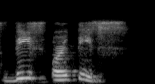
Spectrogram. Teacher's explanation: the th sound is often pronounced as D or T for example this may be pronounced as this or this okay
